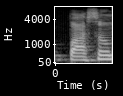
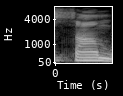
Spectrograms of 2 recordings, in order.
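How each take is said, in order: First: The word begins with a sounded p. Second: The word begins without any p sound. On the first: The speaker calls it wrong. "इसको पासम नहीं बोलेंगे" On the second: The speaker calls it right. "शाम बोलेंगे"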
